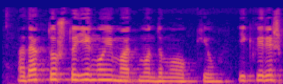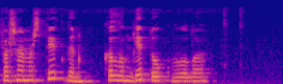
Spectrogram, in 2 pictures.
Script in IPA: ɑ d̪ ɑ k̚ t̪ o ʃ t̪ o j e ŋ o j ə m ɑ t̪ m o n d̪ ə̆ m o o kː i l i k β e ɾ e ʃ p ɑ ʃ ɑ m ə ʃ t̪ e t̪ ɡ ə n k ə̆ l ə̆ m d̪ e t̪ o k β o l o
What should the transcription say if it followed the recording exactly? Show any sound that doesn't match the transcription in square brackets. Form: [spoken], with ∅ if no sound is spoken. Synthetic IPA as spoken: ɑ d̪ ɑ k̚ t̪ o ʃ t̪ o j e ŋ o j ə m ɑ t̪ m o n d̪ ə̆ m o o kː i l i k β e ɾ e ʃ p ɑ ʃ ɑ m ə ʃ t̪ e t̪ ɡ ə n k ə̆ l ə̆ m d̪ e t̪ o k β o l o

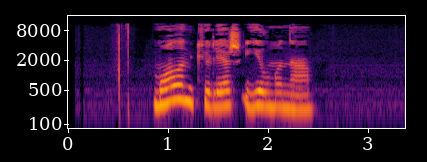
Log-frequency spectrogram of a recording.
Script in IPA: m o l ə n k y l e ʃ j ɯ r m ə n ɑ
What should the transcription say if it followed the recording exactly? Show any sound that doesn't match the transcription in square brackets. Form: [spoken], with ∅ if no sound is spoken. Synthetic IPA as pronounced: m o l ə n k y l e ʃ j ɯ [l] m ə n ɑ

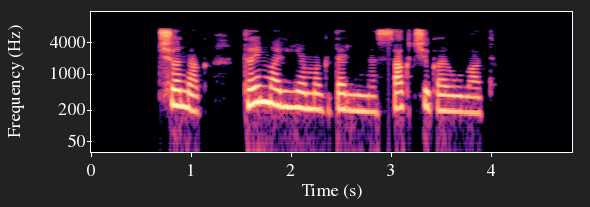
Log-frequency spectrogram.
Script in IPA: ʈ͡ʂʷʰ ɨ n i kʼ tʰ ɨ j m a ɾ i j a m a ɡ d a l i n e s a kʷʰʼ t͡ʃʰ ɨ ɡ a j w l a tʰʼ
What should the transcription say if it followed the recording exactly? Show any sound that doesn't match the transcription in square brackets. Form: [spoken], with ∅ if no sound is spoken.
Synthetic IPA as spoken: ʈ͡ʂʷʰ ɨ n [a] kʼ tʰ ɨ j m a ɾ i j a m a ɡ d a l i n [a] s a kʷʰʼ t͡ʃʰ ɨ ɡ a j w l a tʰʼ

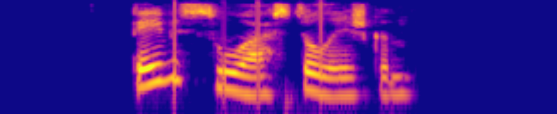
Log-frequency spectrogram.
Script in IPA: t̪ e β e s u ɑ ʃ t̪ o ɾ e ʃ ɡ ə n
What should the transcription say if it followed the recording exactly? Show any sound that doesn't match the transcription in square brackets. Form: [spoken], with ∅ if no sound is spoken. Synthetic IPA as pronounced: t̪ e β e s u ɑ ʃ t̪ o [l] e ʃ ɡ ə n

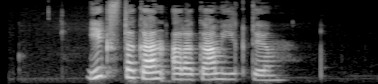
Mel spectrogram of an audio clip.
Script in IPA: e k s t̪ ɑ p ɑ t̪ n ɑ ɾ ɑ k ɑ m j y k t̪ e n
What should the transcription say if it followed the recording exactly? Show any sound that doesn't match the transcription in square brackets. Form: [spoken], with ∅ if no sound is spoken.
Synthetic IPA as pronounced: [i] k s t̪ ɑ [k] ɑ [∅] n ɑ ɾ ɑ k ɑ m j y k t̪ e [m]

